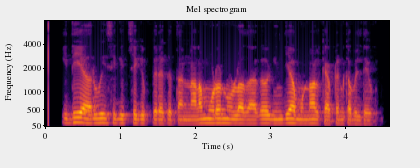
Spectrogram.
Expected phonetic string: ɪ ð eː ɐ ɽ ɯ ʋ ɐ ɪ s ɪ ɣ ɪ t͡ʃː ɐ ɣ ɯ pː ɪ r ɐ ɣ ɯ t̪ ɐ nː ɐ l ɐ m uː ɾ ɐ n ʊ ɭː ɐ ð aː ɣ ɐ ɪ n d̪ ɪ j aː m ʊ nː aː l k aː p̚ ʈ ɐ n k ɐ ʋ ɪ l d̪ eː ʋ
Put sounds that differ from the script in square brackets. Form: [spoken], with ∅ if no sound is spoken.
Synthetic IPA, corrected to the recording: ɪ ð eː ɐ [ɾ] ɯ ʋ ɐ ɪ s ɪ ɣ ɪ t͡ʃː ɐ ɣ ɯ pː ɪ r ɐ ɣ ɯ t̪ ɐ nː ɐ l ɐ m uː [ɽ] ɐ n ʊ ɭː ɐ ð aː ɣ ɐ ɪ n d̪ ɪ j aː m ʊ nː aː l k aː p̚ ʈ ɐ n k ɐ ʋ ɪ l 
